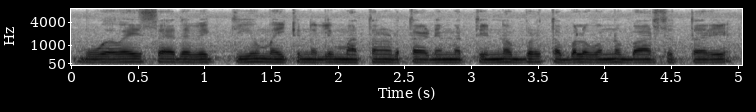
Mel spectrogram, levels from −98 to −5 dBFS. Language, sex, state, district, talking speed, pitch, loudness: Kannada, male, Karnataka, Koppal, 120 wpm, 110 Hz, -15 LUFS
